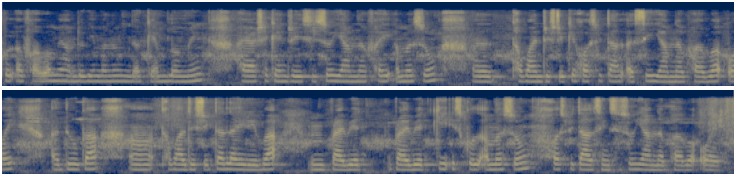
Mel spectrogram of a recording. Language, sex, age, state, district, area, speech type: Manipuri, female, 18-30, Manipur, Thoubal, rural, spontaneous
